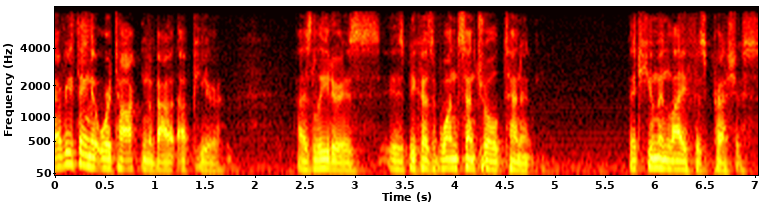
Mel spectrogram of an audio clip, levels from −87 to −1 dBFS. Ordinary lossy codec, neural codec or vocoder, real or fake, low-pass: MP3, 64 kbps; none; real; 7.2 kHz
